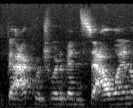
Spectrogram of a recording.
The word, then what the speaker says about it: Samhain: Yeah, but any true Celtic-based languages, I mean, your Welsh people, your Gaelic-speaking people, your Scots-speaking people, your Irish-speaking people, they'll all be very quick to inform you that it is pronounced Samhain.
